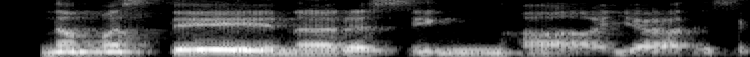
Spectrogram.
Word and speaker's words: Namaste: Namaste Narasimhaya. Yeah. It's not Namaste. It's Namaste. So the first na is short.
